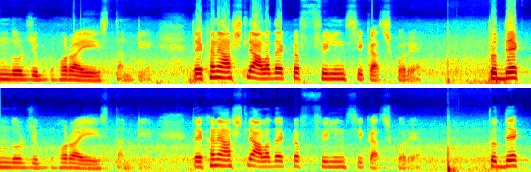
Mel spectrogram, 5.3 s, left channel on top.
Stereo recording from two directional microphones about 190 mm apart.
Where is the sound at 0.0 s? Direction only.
40° left (ahead or behind).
